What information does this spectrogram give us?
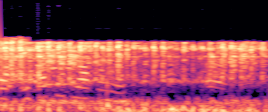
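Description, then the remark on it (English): A chainsaw runs steadily, a loud, continuous raspy buzz over a rough low rumble, holding an even pitch without pauses for the whole few seconds. “I'm sorry, I can't hear you over the chainsaw.”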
